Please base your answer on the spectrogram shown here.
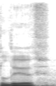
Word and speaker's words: Louvre: don't know when because it also said that it was English pronunciation was Louvre which almost sounds like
